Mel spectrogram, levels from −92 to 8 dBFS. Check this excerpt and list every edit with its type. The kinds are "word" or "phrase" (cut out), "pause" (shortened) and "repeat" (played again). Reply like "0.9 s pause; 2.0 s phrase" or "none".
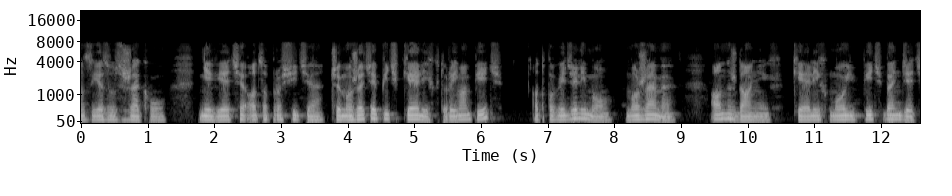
3.7 s pause; 5.6 s word; 9.8 s word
